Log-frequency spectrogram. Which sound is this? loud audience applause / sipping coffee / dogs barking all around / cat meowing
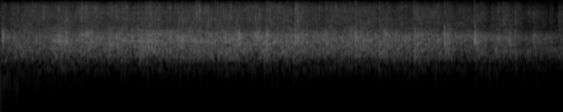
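loud audience applause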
